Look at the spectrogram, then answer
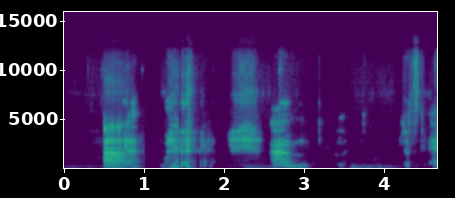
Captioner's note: chuckles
